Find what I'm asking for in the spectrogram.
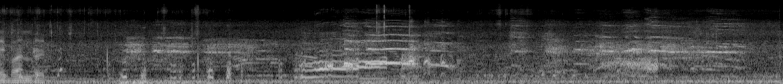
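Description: Gamefowl roosters, including stags and a white-legged henny, crow loudly and close by with clucking between calls, while someone speaks in the background.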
